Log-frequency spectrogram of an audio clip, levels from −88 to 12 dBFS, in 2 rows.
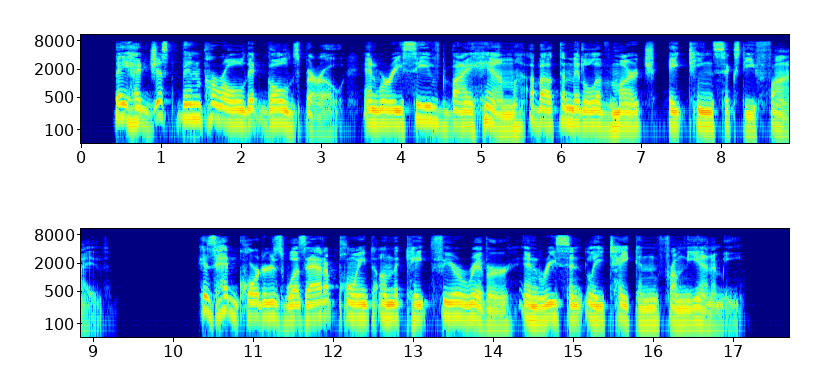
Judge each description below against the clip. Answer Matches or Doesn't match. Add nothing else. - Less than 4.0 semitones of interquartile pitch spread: Matches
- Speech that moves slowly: Matches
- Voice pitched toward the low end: Matches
